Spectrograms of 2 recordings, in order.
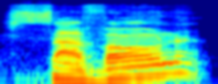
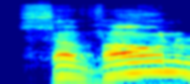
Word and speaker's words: Siobhan: But he actually came out and said it is Savone Rivell. Savone Rivell. All right. Yes, Savone Rivell. So the SH, there ain't no SH knows. It's Savone Rivell.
